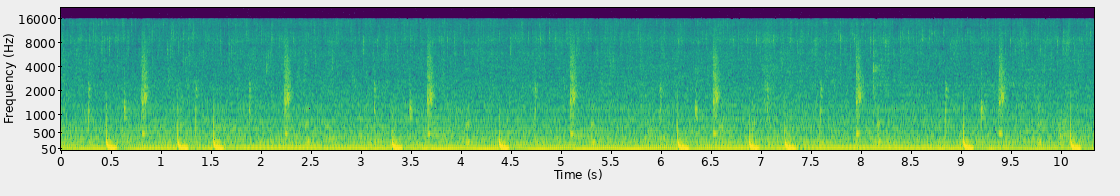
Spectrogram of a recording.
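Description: Rabbit pieces frying in a stainless steel pot, with scattered crackles and pops, about one or two a second, as honey is poured in and stirred, over a low steady hum.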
